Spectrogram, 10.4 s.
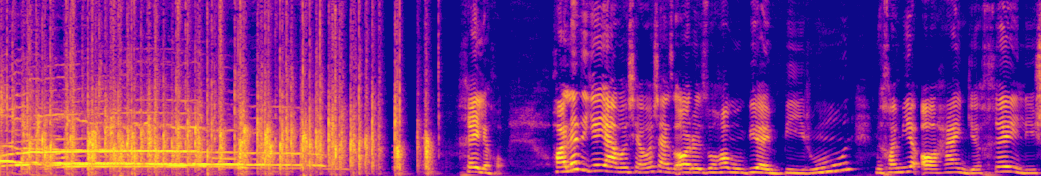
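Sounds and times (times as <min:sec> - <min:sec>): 
studio show audience clapping: 0:00.0 - 0:04.4
speech: 0:04.8 - 0:10.4.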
